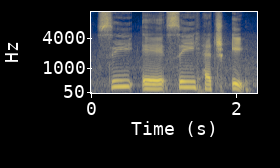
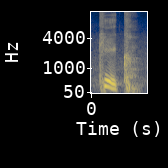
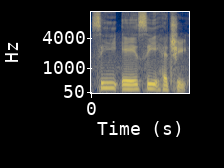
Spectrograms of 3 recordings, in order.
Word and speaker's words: cache: our hand snuff right and the word is C a CH e of ass we pronounce this word as cake it is not an eatable item so it's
